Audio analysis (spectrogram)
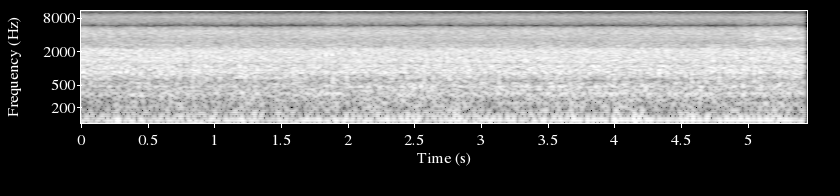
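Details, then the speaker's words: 8-inch Sunbeam table fan running loudly on high with a rough, fluttering low rattle because it is out of balance. "it's out of balance. Yeah, it's out of balance. You can hear it rattling."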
